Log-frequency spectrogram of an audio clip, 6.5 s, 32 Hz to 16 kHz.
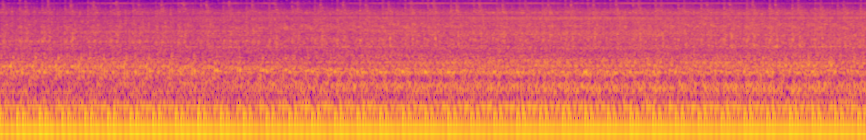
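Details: Subaru WRX STI after engine replacement, new engine 800 km, all original parts, no tuning, 5W40 oil, 2 bar oil pressure, 85°C oil, 21°C air: loud idle with regular tapping about three per second; abnormal noise, cause unclear.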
